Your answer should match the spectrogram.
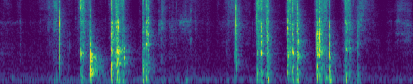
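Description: Tarot cards being shuffled in a series of crisp riffling bursts, close and fairly quiet, with short pauses between them and no talking.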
